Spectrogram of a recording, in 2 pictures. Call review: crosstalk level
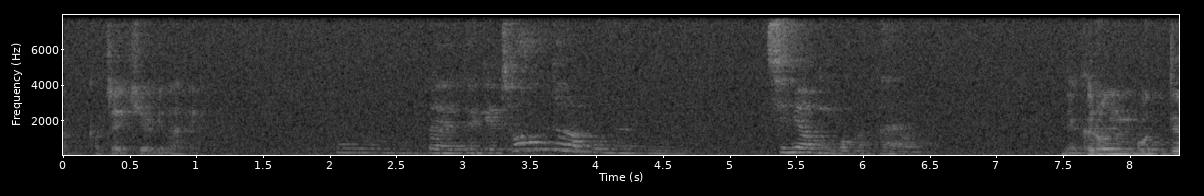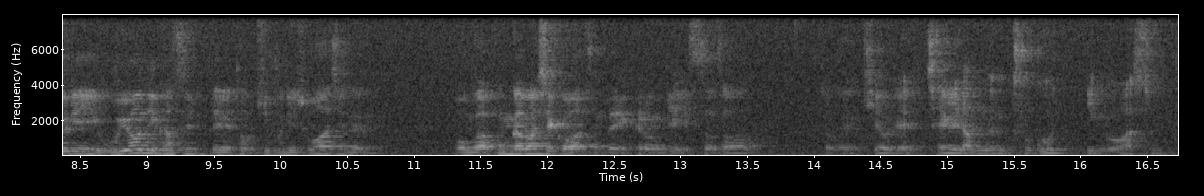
none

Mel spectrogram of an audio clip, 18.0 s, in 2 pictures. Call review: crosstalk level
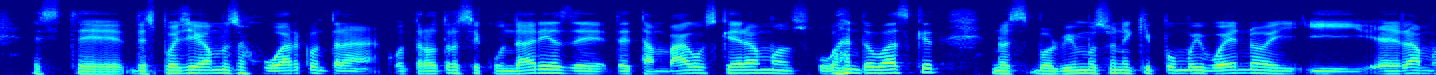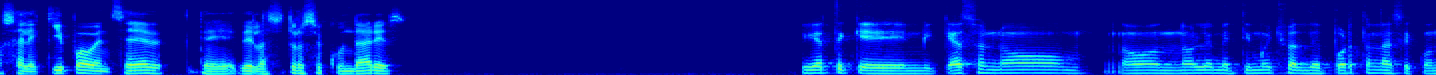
none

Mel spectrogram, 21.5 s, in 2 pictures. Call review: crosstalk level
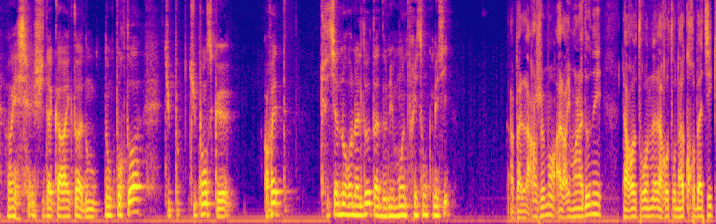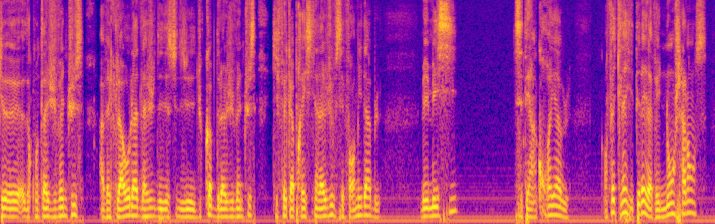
none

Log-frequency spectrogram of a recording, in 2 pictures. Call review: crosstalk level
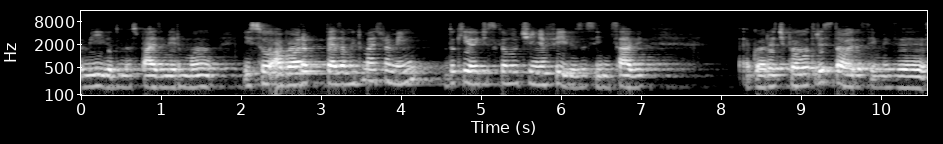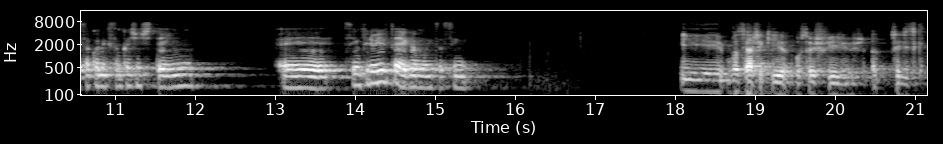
none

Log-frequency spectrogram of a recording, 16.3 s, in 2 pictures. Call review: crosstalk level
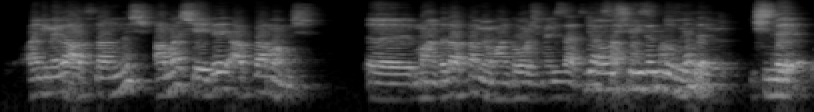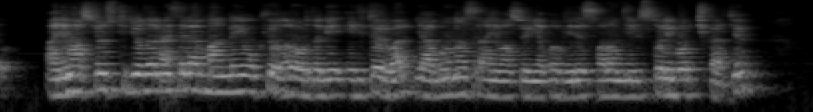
present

